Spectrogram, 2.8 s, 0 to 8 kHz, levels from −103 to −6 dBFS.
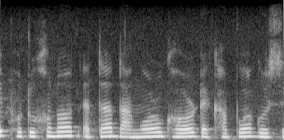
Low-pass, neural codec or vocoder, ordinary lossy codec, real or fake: none; none; none; real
